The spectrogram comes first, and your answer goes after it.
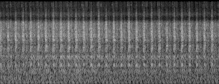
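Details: BMW X1 diesel at idle: fast, even ticking knock riding on the idle, a steady rapid beat from the front of the engine; crank pulley damper noise, worn damper pulley.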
